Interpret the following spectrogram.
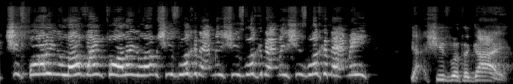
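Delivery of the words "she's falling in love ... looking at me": high squeaky dummy voice; excited little puppet voice, pitched way up; squeaky ventriloquist dummy. Retold or imitated. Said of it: "Joe would say".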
